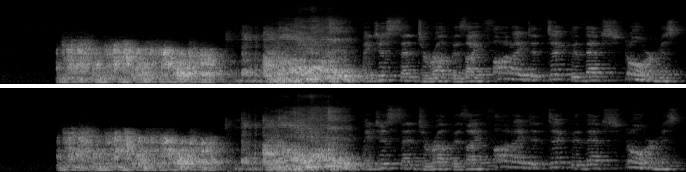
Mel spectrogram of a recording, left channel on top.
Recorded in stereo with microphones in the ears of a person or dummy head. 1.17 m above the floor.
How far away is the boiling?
About 1.3 m.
